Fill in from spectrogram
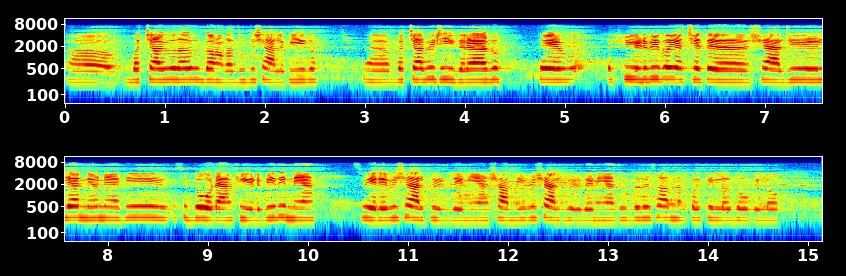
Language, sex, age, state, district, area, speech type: Dogri, female, 30-45, Jammu and Kashmir, Samba, rural, spontaneous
